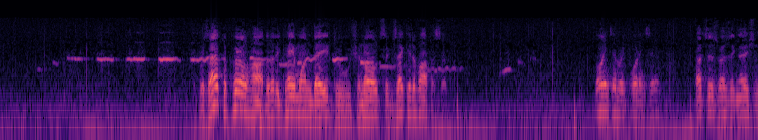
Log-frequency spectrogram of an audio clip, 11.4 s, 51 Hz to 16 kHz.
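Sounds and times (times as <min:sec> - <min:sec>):
low rumble: 0:00.0 - 0:11.3
man whistling a tune: 0:00.7 - 0:08.0
speech: 0:03.0 - 0:06.9, 0:08.9 - 0:11.3.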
